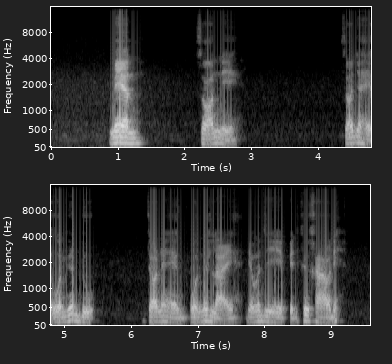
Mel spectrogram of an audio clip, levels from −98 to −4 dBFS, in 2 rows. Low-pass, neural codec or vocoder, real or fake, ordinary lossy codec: 14.4 kHz; none; real; none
